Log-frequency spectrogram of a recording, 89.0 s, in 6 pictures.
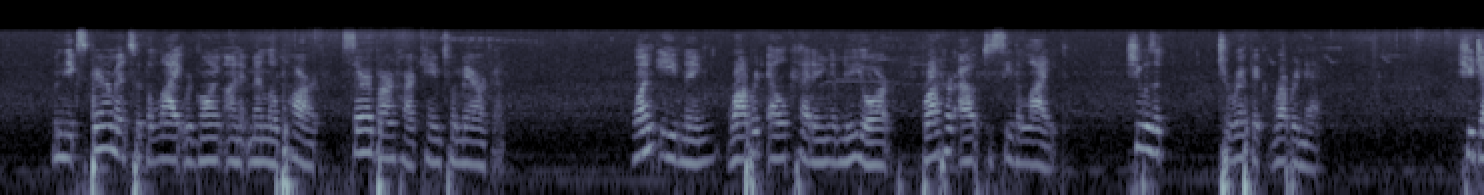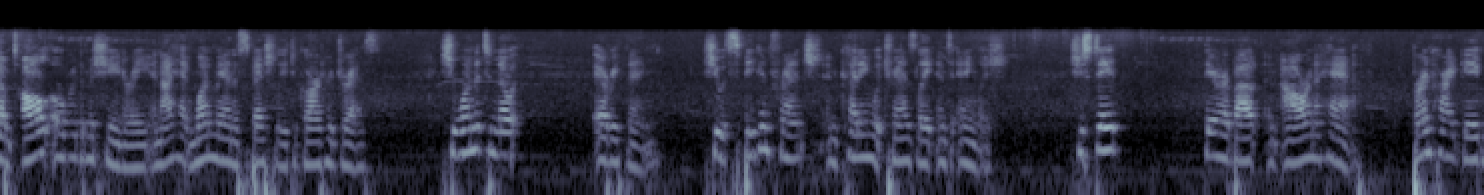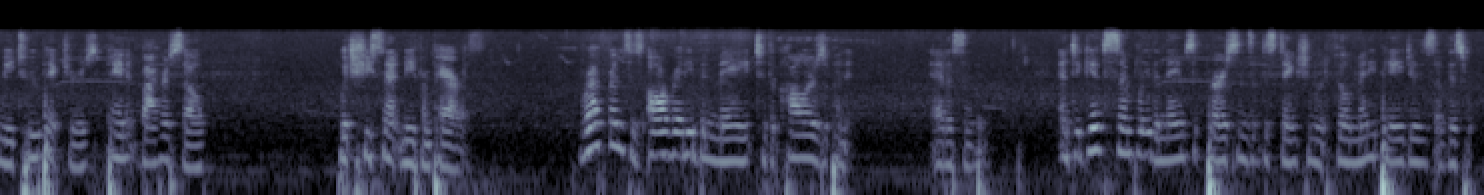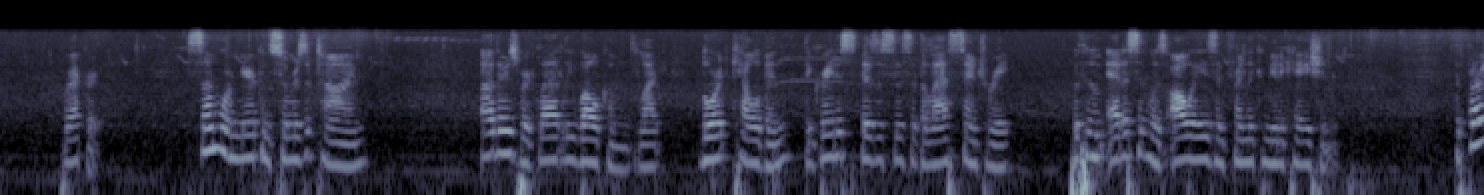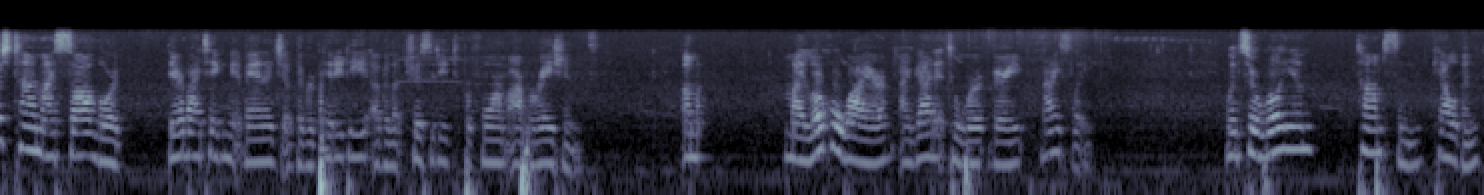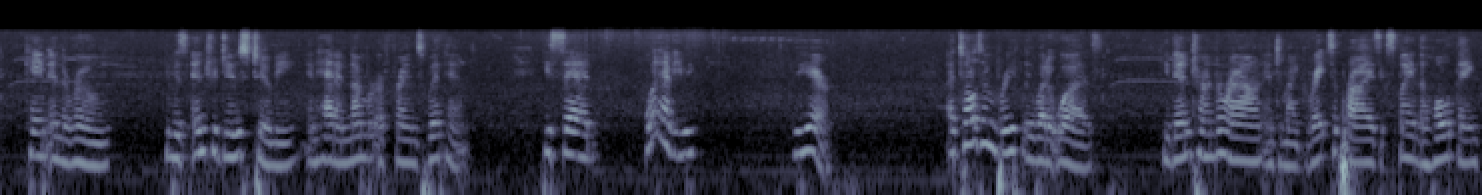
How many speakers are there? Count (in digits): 1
